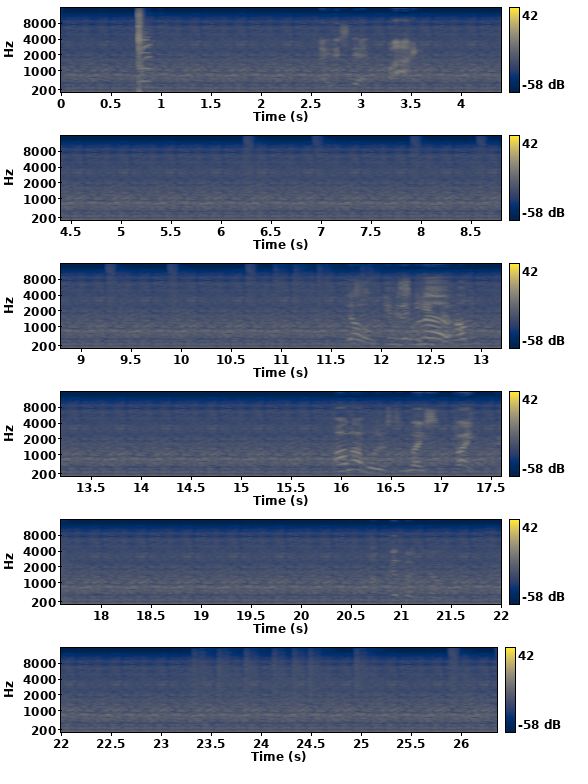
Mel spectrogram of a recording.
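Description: A sports car engine idles with a steady low rumble.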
